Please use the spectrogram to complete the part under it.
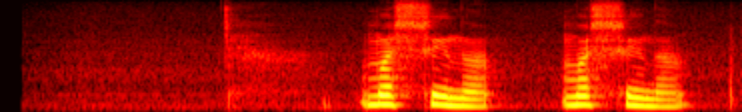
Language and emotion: Russian, neutral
